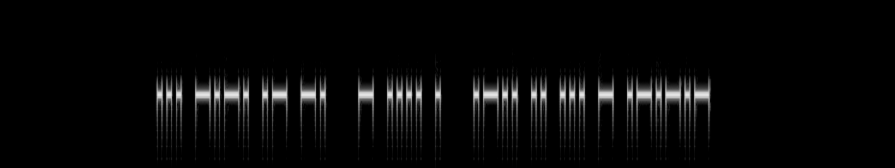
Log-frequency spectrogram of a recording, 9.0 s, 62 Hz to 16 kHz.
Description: Morse code, heard as a keyed tone, about 25 wpm, 700 Hz. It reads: SCAN THE LIST.
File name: Easy Sentences with Hints - 25wpm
